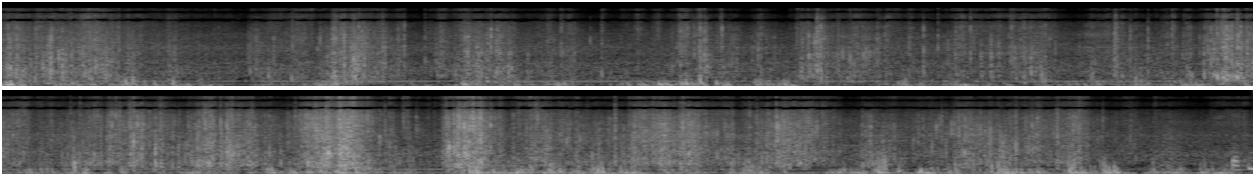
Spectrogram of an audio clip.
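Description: Crumpled packing paper crinkling and rustling as it is pulled open by hand to unwrap a piece of china, with a few louder crackles in the second half.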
